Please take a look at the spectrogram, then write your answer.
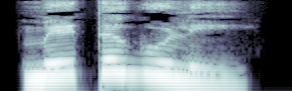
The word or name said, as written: ಮಡುಗೊಳ್ಳು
